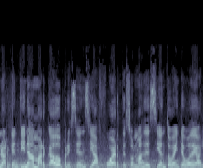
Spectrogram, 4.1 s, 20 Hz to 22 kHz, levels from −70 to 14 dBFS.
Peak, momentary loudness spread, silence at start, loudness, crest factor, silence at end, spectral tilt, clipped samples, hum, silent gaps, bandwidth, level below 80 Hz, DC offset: 0 dBFS; 6 LU; 0 s; -11 LUFS; 12 dB; 0 s; -2.5 dB/octave; under 0.1%; none; none; 16.5 kHz; -36 dBFS; under 0.1%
